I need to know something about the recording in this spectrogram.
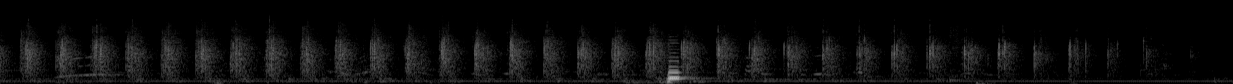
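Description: Audience clapping in unison, about three claps a second, slowly fading away. About halfway through, a single plucked electric guitar note rings out louder than the claps.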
